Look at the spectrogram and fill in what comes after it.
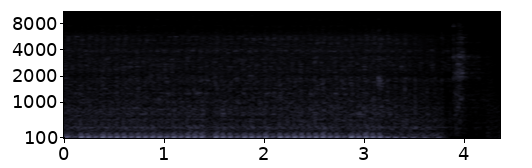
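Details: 1985 Yamaha Motor 4 after carburetor replaced old-to-new: soft, even low thumping at steady idle with no misses or clatter before being switched off; running properly.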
